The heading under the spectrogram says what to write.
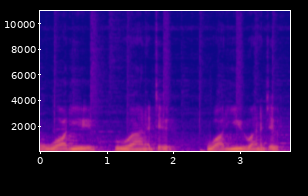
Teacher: Eu tô linkando tudo e criando meio que um único bloco aqui de sons de what do you want to do para what you wan to do. Percebe que o primeiro do que eu digo what do you want to do? Ele quase que não existe mais. Ele é quase que tirado aqui da frase.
